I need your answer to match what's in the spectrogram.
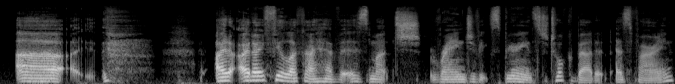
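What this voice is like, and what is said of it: Tasmanian Australian accent. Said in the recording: “you can probably tell from my accent that I'm not from a developing country. ... Oh, Tasmania.”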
